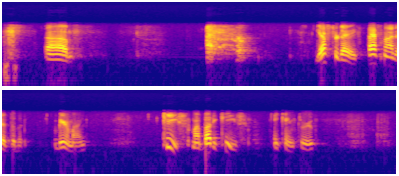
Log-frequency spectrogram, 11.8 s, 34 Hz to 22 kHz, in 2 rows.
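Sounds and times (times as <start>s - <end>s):
speech: 1.0s - 1.2s, 4.8s - 7.3s, 8.4s - 10.7s
person coughing: 3.0s - 3.9s.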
